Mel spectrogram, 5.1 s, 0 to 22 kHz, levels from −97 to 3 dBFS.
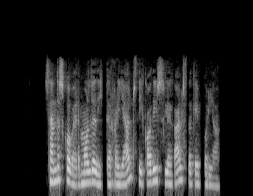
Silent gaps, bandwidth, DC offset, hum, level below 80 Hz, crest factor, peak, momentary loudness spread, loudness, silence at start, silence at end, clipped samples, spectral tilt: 2.08-2.12 s; 7.8 kHz; under 0.1%; none; -64 dBFS; 18 dB; -6 dBFS; 12 LU; -23 LUFS; 0.9 s; 0.65 s; under 0.1%; -6 dB/octave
